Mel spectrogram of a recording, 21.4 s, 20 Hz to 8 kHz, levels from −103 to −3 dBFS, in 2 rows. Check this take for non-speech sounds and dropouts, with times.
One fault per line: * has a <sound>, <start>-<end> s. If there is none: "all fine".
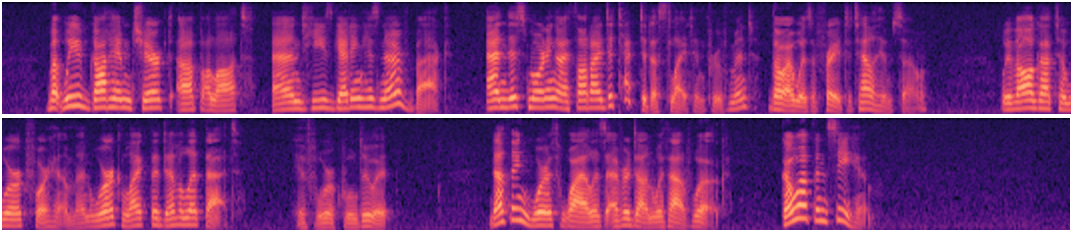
all fine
